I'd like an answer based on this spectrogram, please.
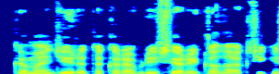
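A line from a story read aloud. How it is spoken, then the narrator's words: Calm. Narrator (Russian): спокойно проговорил Брон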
